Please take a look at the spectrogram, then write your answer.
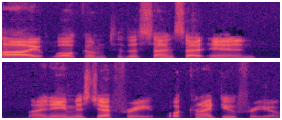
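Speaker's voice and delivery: put-on little kid voice. Voicing a young child at an inn's front desk greeting a guest: voicing a young child. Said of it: "a young child pop their head above the desk and just stare at you and is like".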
